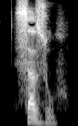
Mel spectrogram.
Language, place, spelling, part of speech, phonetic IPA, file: Occitan, Béarn, sason, noun, [saˈzu], LL-Q14185 (oci)-sason.wav
- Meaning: season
